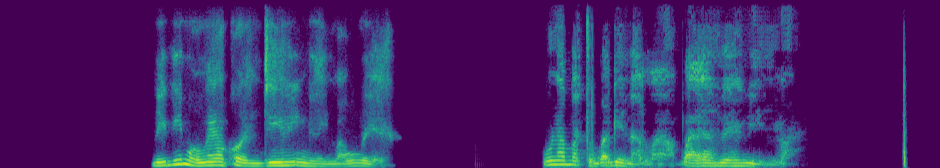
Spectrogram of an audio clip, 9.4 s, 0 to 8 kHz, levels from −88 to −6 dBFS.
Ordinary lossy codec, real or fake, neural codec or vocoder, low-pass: Opus, 16 kbps; fake; codec, 16 kHz, 1 kbps, FreqCodec, larger model; 7.2 kHz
